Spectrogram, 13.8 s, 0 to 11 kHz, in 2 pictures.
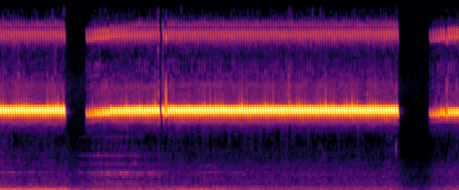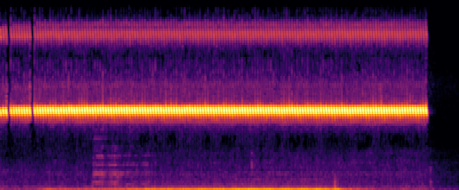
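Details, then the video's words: A mottled bush cricket (Eurepa marginipennis) calling, a steady, high-pitched buzzing trill broken by a couple of brief pauses. "Mottled Bush Cricket (Eurepa marginipennis) Calling 2"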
